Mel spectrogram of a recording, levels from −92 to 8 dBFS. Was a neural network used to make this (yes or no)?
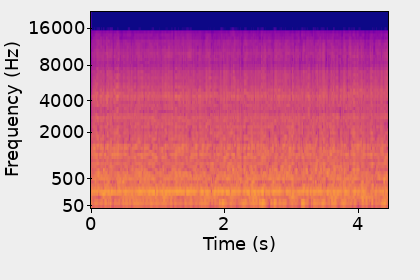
yes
